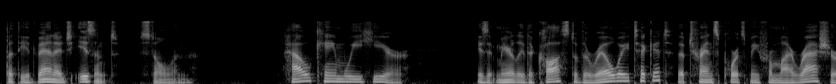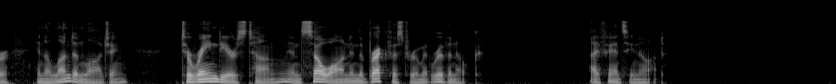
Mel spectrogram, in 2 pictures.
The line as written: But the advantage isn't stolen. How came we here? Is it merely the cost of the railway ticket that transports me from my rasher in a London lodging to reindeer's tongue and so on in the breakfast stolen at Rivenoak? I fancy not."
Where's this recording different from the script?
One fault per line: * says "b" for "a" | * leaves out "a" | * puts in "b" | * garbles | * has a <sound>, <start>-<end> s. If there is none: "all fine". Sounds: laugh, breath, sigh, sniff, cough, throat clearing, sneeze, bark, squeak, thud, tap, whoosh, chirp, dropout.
* says "room" for "stolen"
